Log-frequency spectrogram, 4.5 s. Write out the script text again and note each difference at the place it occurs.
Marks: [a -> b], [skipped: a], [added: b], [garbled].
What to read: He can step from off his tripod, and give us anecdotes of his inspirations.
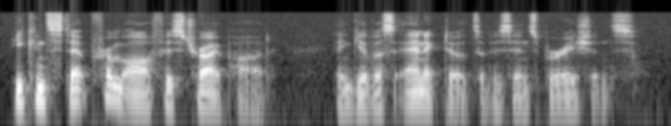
He can step from off his tripod, and give us anecdotes of his inspirations.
